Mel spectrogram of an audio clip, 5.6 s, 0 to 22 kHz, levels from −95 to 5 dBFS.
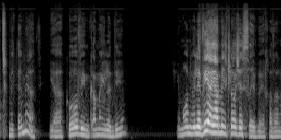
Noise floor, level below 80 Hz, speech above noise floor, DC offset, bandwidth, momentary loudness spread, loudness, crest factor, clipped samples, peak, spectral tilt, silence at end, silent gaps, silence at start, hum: -82 dBFS; -78 dBFS; 60 dB; under 0.1%; 17.5 kHz; 22 LU; -22 LUFS; 22 dB; under 0.1%; -2 dBFS; -5 dB/octave; 0 s; none; 0.05 s; none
